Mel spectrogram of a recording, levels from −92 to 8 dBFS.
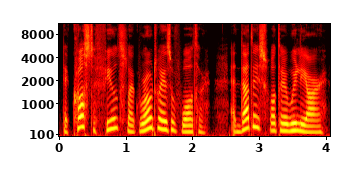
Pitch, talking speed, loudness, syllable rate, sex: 220 Hz, 220 wpm, -17 LUFS, 5.3 syllables/s, female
